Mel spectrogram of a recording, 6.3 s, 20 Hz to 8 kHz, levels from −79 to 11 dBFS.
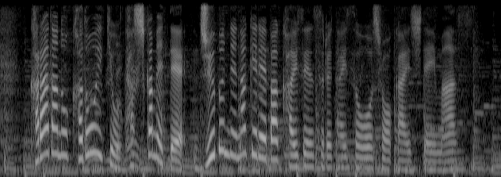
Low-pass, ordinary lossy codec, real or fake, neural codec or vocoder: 7.2 kHz; none; real; none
